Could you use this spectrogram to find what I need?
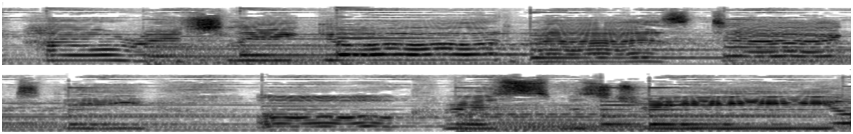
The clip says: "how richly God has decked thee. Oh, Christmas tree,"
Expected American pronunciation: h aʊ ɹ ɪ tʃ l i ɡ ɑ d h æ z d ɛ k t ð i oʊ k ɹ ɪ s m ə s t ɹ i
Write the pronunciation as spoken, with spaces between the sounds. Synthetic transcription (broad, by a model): h aʊ ɹ ɪ tʃ l i ɡ ɑ d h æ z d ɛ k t ð i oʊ k ɹ ɪ s m ə s t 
